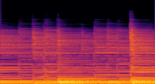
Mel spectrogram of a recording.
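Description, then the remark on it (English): Electric guitar set to its alpine spruce acoustic voicing (B setting), strummed in a steady run of chords with a bright, acoustic-like body and a touch of reverb shimmer from a Strymon Flint pedal, moderately loud, with no voices. “If I go to the B setting, it goes from spruce to alpine spruce.”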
